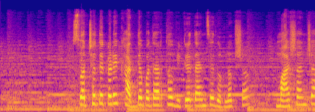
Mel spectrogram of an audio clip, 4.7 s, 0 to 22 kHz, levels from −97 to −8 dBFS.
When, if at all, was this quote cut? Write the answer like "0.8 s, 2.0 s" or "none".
1.1 s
